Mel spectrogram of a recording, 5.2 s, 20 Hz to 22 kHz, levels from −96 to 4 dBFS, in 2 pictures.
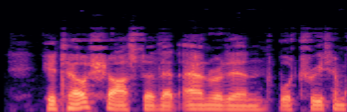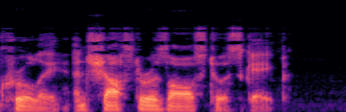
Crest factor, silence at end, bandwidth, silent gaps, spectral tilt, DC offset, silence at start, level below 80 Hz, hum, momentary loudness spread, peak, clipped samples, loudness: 18 dB; 0.6 s; 9.2 kHz; none; -6 dB/octave; under 0.1%; 0.35 s; -50 dBFS; none; 13 LU; -2 dBFS; under 0.1%; -19 LUFS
